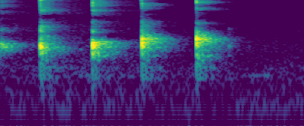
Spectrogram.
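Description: A quick run of five short, sharp pings, evenly spaced about three a second, each dying away briefly.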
